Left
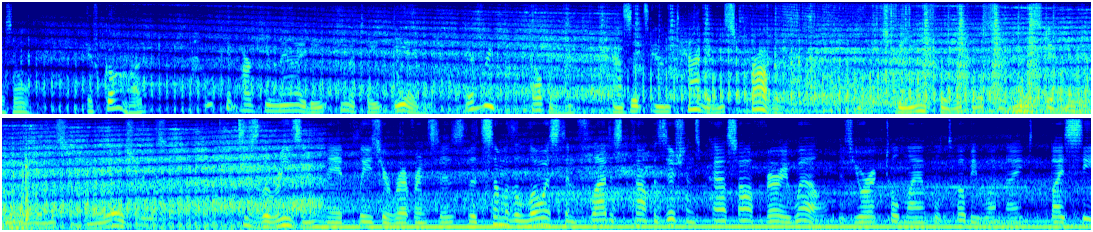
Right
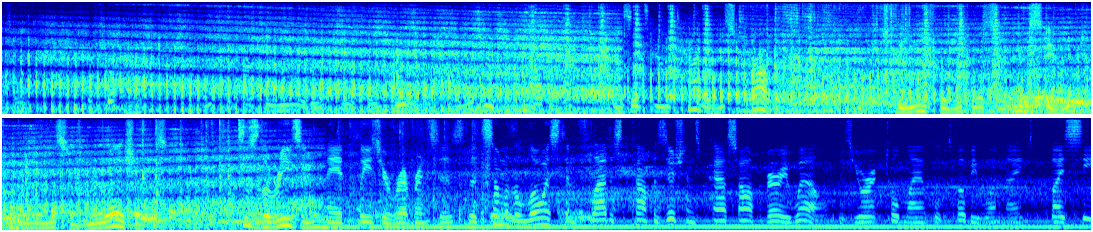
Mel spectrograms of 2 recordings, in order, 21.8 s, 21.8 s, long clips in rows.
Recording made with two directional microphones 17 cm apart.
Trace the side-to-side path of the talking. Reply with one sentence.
You can hear the talking move from left to right and back again.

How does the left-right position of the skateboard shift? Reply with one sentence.
You can hear the skateboard move to the left.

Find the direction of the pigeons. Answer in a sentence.
In this clip you hear the pigeons on the right.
